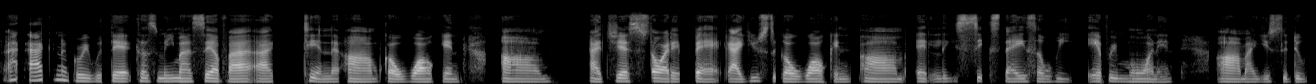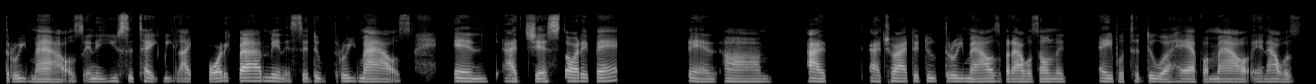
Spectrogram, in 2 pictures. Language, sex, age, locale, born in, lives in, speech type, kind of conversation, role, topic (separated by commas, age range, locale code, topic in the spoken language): English, female, 50-54, en-US, United States, United States, conversation, podcast, host, How do your experiences shape your approach to health and well-being?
